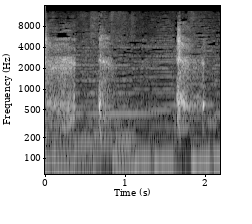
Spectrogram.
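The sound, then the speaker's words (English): A few sharp coughs into the elbow, somewhat muffled, come in short bursts spread across the moment, with brief quieter pauses between them. “Do you also cough into your elbow?”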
